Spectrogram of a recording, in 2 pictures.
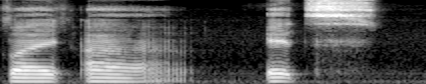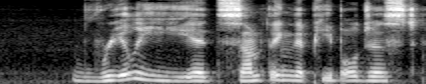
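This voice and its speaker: Slow-talking garden vlogger, lots of ums and sorry's, just chatting thru an unboxing. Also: mid-range voice, vocal fry, mellow. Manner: rambling, filler-heavy, apologetic asides; reads seed-packet descriptions aloud. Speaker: gardening video host. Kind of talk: casual unboxing and seed review.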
